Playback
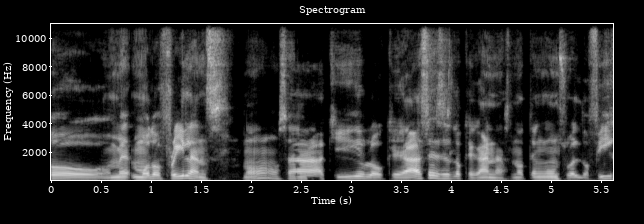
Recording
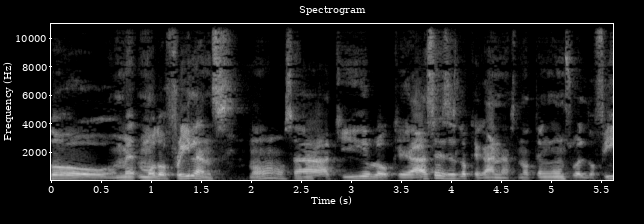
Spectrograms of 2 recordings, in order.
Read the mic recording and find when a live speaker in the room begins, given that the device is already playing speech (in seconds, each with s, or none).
none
